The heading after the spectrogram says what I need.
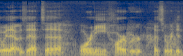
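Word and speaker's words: Orne: was at Orie Harbor like oh r n or o h n e y or something like that pronounced Orie kaying in the polar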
